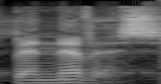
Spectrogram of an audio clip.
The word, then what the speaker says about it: Ben Nevis: Oh, yes, Ben Nevis.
